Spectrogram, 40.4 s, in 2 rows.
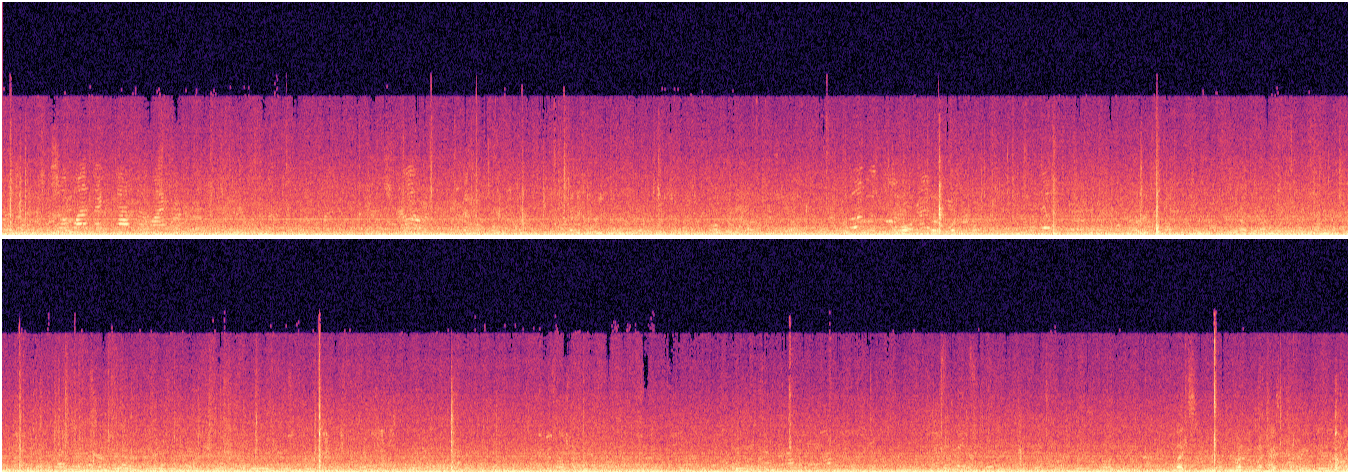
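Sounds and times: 
Boeing 747 jet interior during landing taxi: 0.0 - 40.3.

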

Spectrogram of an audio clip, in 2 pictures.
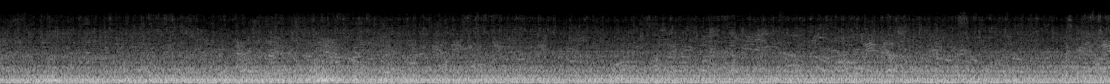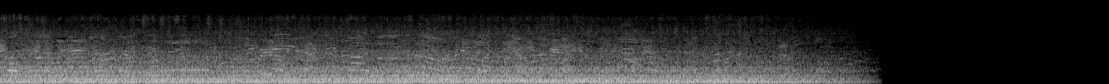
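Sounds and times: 
offshore power boat engines before a race: 0.0 - 19.9.

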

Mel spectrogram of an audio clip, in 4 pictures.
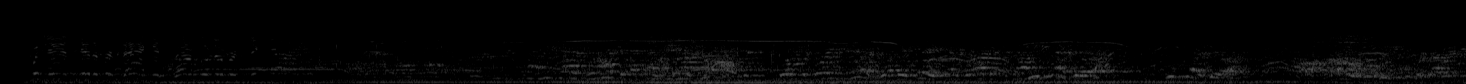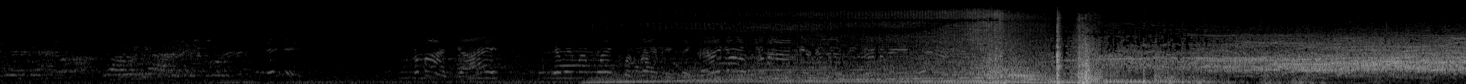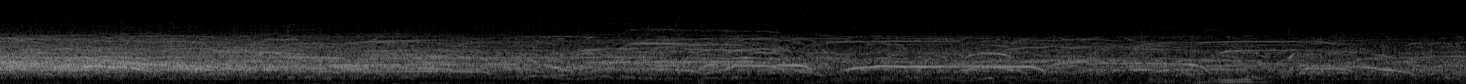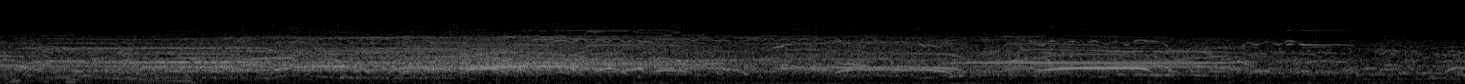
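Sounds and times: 
crowd cheering and applauding: 2.5 - 11.4, 20.1 - 58.6
4x4 pickup truck jumping and racing through obstacle course: 20.4 - 31.8, 38.4 - 50.0.

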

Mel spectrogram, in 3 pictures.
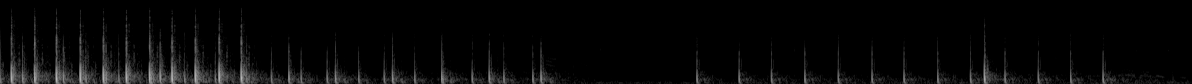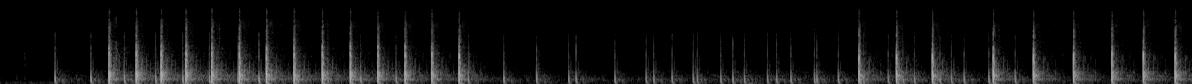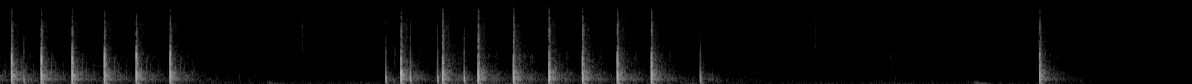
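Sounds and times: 
multiple weapons firing, M16 and M60: 0.0 - 5.9, 7.0 - 11.6, 12.4 - 25.9, 27.6 - 31.1, 34.2 - 34.7.

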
